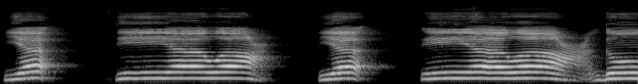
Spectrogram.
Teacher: Hamzah baris sukun kena baca dengan putus tahan nafas.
